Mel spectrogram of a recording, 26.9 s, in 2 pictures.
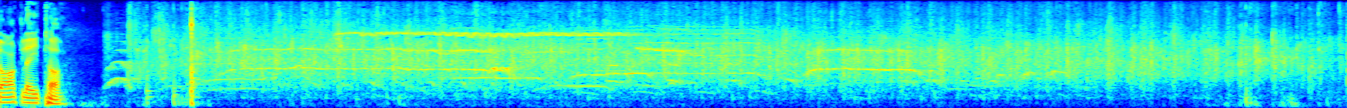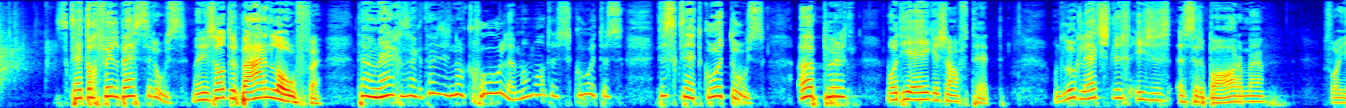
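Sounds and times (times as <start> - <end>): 
speech: 0.0 - 0.7, 14.2 - 26.9
audience applause: 1.0 - 14.0.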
